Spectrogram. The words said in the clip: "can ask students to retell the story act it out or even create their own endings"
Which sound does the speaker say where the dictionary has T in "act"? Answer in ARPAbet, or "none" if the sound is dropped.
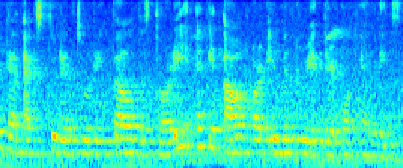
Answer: none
